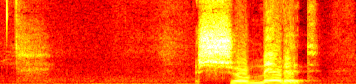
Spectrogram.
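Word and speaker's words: שׁוֹמֶרֶת: Shomeret has 3 syllables. Sho-me-ret.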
